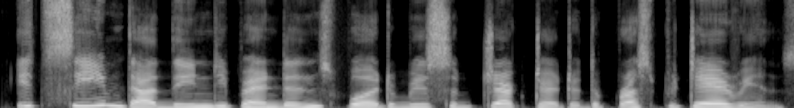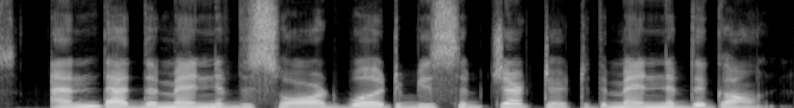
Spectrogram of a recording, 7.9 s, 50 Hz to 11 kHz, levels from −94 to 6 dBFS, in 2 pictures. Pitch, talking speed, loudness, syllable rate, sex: 240 Hz, 220 wpm, -17 LUFS, 5.6 syllables/s, female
